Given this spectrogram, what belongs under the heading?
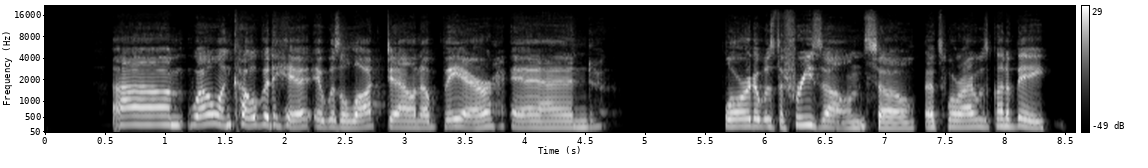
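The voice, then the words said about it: Slight Boston accent. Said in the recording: “I detected a little bit of a Boston accent... I can hear it too, a little bit.”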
